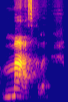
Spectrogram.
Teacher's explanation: a sílaba tônica é a antepenúltima, ou seja, depois da tônica ainda tem duas sílabas átonas. Máscara, que é a tônica, aí tem duas átonas. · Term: proparoxítona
